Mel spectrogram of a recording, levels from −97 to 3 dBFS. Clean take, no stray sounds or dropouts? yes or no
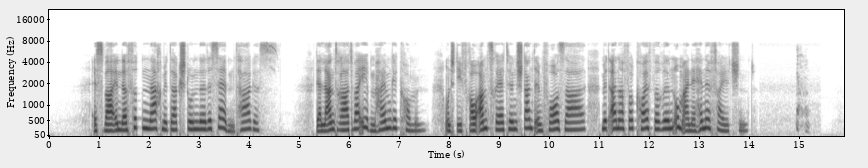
no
